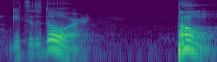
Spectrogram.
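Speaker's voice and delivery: ordinary talk, nothing marked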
